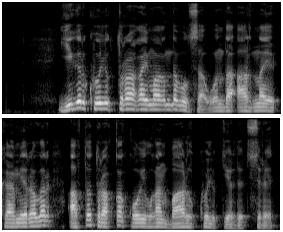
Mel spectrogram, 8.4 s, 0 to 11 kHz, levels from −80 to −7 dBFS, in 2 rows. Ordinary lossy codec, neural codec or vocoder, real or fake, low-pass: none; none; real; none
